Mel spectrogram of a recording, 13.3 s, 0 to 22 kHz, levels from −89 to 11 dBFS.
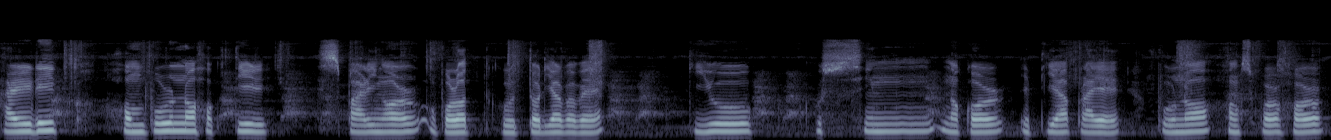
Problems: background sounds at intervals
